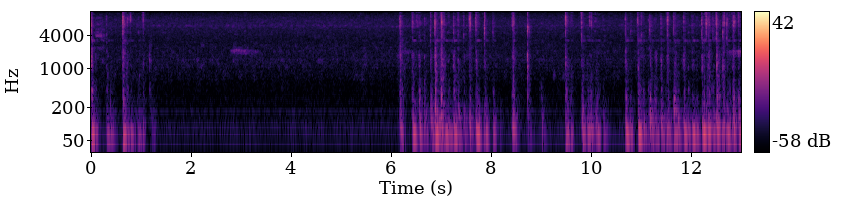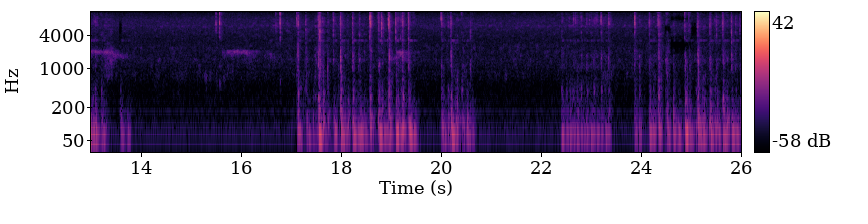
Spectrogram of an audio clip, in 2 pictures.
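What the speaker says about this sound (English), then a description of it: "Simply clicking add button and using these navigation keys" Computer keyboard navigation keys and mouse buttons are pressed in bursts of rapid, close clicking and tapping, broken by several quiet pauses across a long stretch.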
